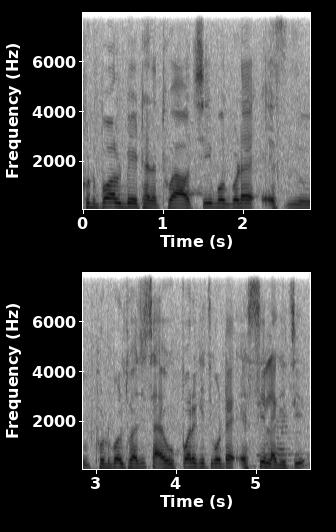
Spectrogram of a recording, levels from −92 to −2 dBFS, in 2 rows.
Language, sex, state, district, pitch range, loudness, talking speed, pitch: Odia, male, Odisha, Khordha, 135-160 Hz, -15 LUFS, 160 wpm, 150 Hz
